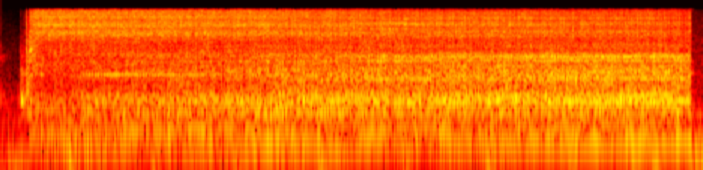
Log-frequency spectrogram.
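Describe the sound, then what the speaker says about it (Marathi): A mixer grinder pulverises urad dal into fine flour, its loud, steady motor whine running unbroken for several seconds before cutting off abruptly. "आणि आता मिक्सरमध्ये याचे छान पीठ तयार करून घ्यायचं"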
